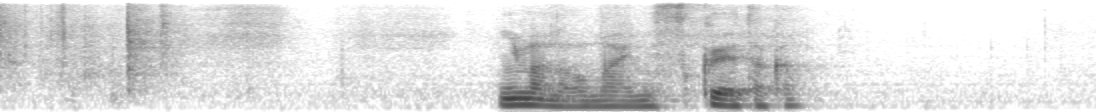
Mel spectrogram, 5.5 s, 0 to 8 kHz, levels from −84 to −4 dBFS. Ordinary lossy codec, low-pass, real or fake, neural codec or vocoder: none; 7.2 kHz; real; none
